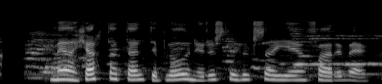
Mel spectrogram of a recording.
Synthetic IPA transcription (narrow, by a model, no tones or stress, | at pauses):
mɛːðançar̥t̪at̪ɛlt̪ɪploːwðʏnirʏst̪lɪɦʏksaðɪjɛɣɛnfaːɾɪmɛx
